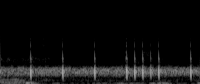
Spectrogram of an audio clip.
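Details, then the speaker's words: LNR MTR4B QRP radio on 40 meters, 5 watts, counterpoise and choke, paddle mode: steady mid tone broken by sharp irregular pops, several a second at times; cause unknown, possibly rig-dependent. "there's the thing again sorry the pops"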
